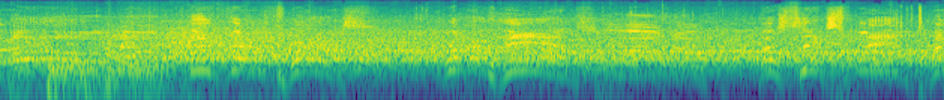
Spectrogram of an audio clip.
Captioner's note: audience cheers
